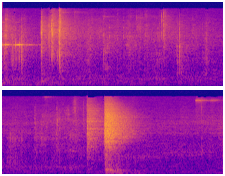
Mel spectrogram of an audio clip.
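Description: Clear paint protection film crinkling and crackling as it is lifted and pulled back by hand off the wet hatch edge. A few sharp crackles come early, then one loud crackle about four seconds in.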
